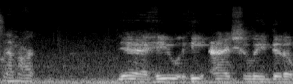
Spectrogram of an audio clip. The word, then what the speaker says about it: Nembhard: Yeah, it's Nembhard.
